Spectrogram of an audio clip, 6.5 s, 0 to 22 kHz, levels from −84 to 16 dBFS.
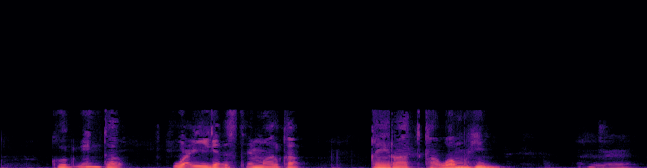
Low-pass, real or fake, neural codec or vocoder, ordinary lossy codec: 19.8 kHz; fake; autoencoder, 48 kHz, 128 numbers a frame, DAC-VAE, trained on Japanese speech; AAC, 24 kbps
